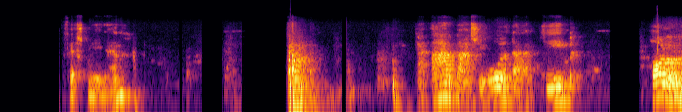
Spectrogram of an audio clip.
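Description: A man presents calmly, heard through an online call.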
